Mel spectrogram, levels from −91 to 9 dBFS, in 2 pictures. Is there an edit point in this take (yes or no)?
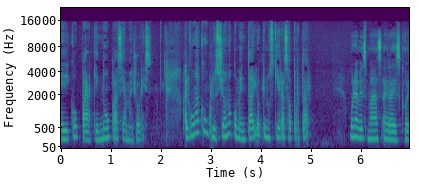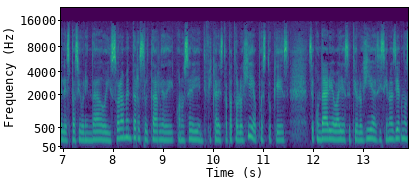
yes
